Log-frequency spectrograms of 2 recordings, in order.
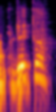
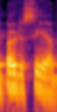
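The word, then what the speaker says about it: Boudica: Budika. Budda. Yes. Uda. Okay. Yeah. Uh or well they used to say bodisa but it it's more correctly known that's the lat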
